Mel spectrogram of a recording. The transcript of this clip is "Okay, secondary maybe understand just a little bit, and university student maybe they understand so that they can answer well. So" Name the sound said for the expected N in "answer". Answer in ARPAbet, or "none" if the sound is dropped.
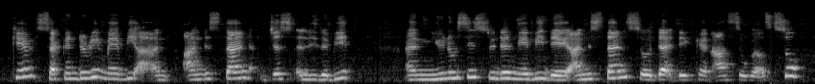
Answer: none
